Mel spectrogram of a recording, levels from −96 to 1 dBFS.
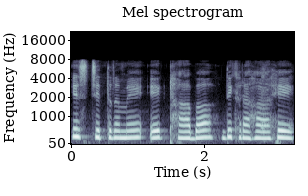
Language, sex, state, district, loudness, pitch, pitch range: Hindi, female, Madhya Pradesh, Bhopal, -13 LUFS, 240 Hz, 230-250 Hz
